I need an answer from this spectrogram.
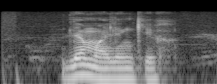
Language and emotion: Russian, neutral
